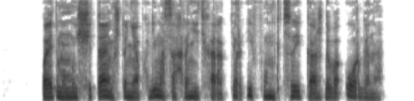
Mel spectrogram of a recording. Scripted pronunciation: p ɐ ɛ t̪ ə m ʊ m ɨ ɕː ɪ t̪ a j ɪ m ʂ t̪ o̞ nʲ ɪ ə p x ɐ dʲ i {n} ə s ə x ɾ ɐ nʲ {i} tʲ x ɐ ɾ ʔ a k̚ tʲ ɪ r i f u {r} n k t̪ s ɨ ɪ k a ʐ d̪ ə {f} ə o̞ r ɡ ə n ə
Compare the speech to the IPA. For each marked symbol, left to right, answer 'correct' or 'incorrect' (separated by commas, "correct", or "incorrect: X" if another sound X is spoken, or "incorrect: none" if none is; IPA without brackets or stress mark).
incorrect: m, correct, incorrect: none, incorrect: v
